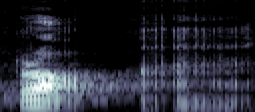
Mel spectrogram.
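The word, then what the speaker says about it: ر: Ro, perhatikan ro ini ketika sukun maka getarannya tidak terlalu banyak untuk ro. Itu untuk pelafalan Al-Quran. Untuk pelafalan Al-Quran. Tapi kalau misalkan ro itu sukun atau baca puisi, nyanyi misalkan, itu lain lagi. Jadi untuk melafalkan Al-Quran, ro-nya cukup 2 getaran saja.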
